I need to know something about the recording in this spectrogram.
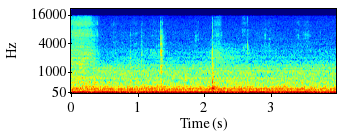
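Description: A playing card is laid down on a table with a light tap.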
